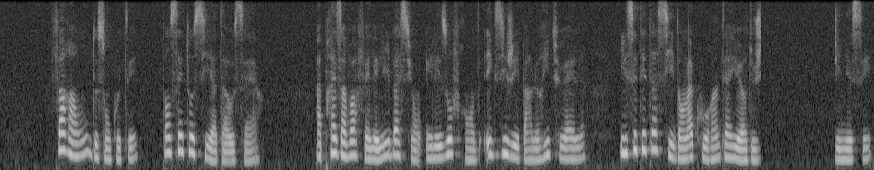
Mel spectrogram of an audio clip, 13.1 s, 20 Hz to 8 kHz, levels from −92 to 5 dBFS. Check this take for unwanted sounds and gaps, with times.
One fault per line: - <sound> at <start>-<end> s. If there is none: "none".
none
